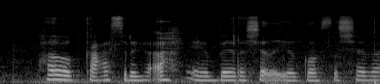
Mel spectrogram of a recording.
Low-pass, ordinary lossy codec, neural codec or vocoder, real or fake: 9.9 kHz; none; vocoder, 44.1 kHz, 128 mel bands every 512 samples, BigVGAN v2; fake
